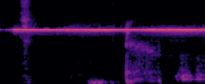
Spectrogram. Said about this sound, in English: I think there's a fire alarm going off. So give me one second. All right. you hear that? Yeah, I was wondering what that was. It's probably like one of the neighbors. It's not here.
